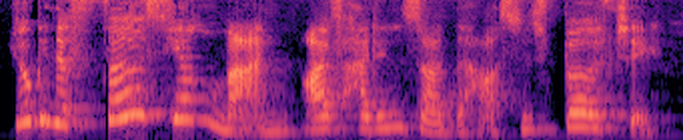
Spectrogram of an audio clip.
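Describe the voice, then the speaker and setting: A woman reading a children's storybook, voicing a small old lady who is brisk, hospitable and gently scolding, with a chatty, questioning manner. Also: high-pitched, big pitch swings, voice pushed up. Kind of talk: children's storybook read aloud.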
